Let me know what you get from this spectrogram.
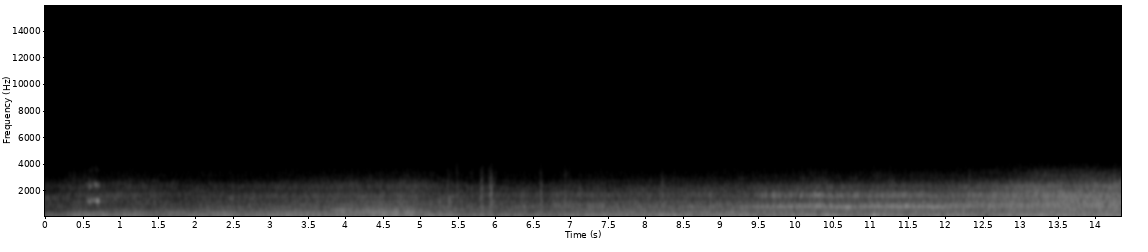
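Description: Car engine launching from a standstill and accelerating hard, its pitch climbing for about five seconds, dropping at an upshift, then climbing again as it grows louder. Heard from inside the car's cabin.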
